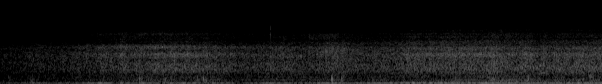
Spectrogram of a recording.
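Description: Faint steady rush of wind on the microphone, with a low rumble underneath, coming in about half a second in.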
